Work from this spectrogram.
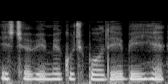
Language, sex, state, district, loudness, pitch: Hindi, female, Assam, Kamrup Metropolitan, -12 LUFS, 235 Hz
